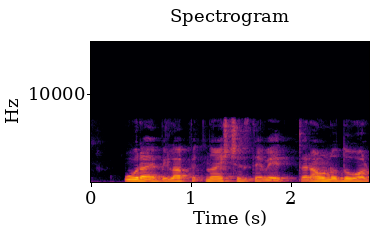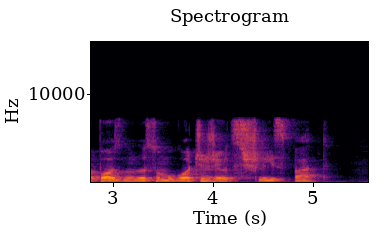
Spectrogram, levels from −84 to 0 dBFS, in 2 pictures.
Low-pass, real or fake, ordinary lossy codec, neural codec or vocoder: 7.2 kHz; real; none; none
